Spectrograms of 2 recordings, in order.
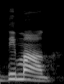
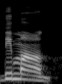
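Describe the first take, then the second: The two takes are said the same way.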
